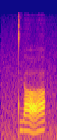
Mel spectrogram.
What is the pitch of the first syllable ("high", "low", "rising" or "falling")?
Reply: low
